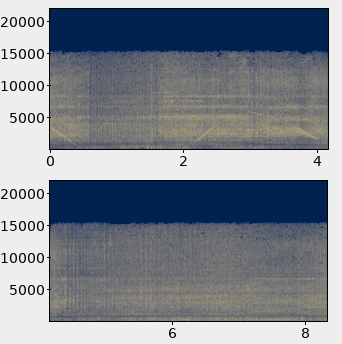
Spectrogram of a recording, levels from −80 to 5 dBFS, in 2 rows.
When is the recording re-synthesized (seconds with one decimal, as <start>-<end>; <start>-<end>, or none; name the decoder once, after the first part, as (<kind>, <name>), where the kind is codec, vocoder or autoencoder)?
3.7-4.9 (codec, DAC)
